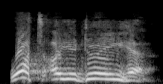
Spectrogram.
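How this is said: The question is asked in an angry tone.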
